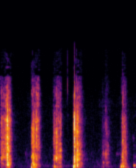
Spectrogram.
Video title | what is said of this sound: Mediums acryliques | ça sonne le sable là, quand on joue avec ça. ... ici, on entend là, le sable.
